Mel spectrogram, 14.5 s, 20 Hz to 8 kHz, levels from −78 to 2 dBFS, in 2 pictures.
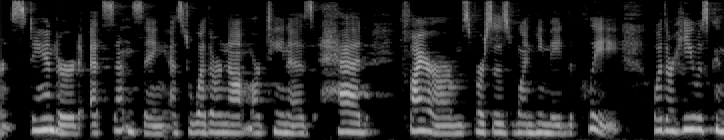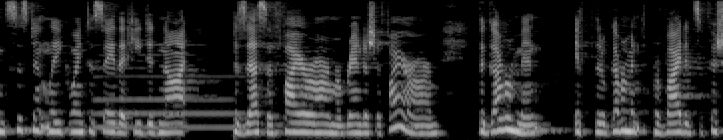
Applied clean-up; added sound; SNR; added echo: classical method Wiener filter.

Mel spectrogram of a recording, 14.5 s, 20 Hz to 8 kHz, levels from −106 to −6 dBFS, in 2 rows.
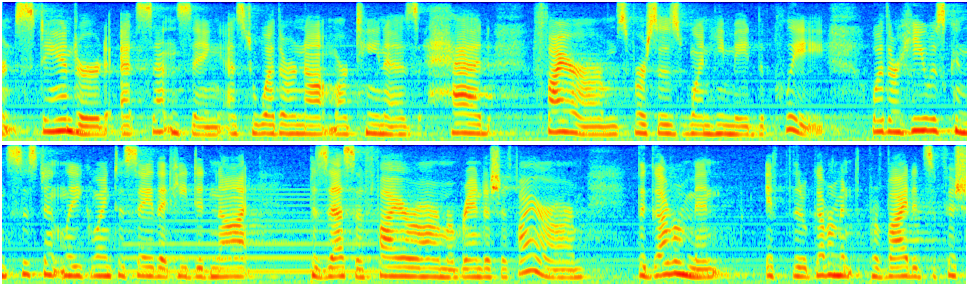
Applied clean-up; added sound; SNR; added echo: none; Wind instrument, woodwind instrument; 16 dB; none.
